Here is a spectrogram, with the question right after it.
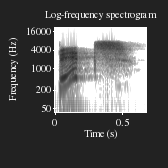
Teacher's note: it's kind of a high front sound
